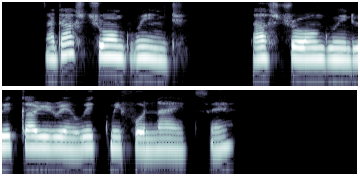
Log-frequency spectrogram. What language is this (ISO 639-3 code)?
pcm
